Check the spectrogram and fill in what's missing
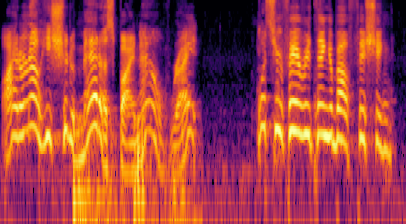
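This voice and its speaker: A really high squeaky fisherman, jumpy and excitable, comedy improv. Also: fast talker, full character voice. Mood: gleeful. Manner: high-pitched, exclaiming. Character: excitable, easily spooked fisherman on a boat. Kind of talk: improvised comedy role-play.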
